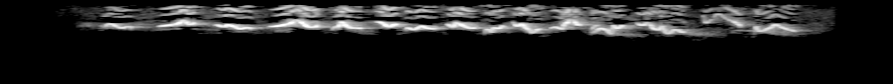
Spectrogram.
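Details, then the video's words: Azulão (ultramarine grosbeak) song meant to stimulate an azulão to sing: a lively, even phrase of about a dozen quick warbled notes that swoop up and down, ending sharply around four seconds. "Excelente canto para levantar azulão"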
